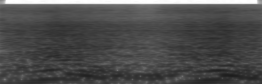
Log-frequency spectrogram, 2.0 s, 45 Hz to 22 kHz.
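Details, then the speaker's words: 2021 Honda Scoopy smart-key scooter, started with the brake lever pulled while pressing the starter: a low, steady putter with even loudness and no knocks or rattles; it idles normally. "Hai menghidupkan starter kita tarik tombol rem ya 21 ya kanan atau kiri terserah sambil di starter Hai nah engine hidup Guys"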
